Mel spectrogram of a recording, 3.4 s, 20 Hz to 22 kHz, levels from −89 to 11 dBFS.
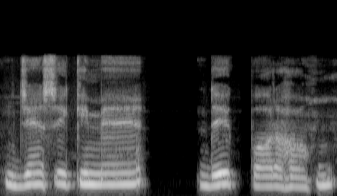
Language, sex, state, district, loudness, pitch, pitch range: Hindi, male, Madhya Pradesh, Katni, -16 LUFS, 190 Hz, 175-195 Hz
